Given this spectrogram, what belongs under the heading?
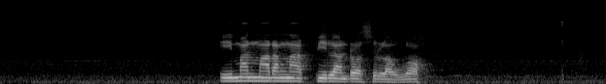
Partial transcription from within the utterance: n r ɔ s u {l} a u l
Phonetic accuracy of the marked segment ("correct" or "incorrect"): correct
